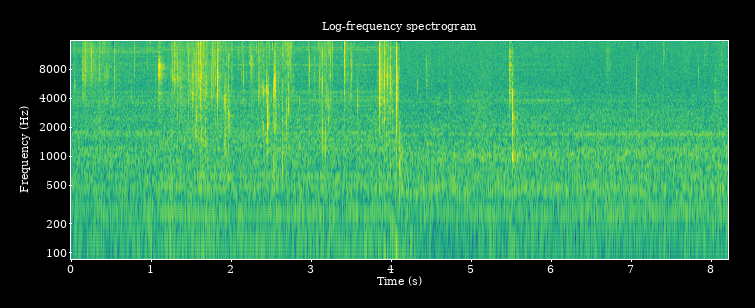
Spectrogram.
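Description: Chopsticks scrape and tap against coated chicken.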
